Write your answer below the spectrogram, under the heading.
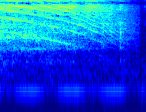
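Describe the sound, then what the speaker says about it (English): Stand mixer creaming butter, sugar and one egg, a steady whirring motor drone with a bright high whine, continuous and close, cutting off at the end. "And then just cream that with the stand-in mixer"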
